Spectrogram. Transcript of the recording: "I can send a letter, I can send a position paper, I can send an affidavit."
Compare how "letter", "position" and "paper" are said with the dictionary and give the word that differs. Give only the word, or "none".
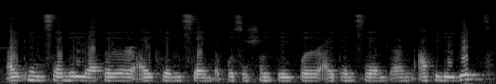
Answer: position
